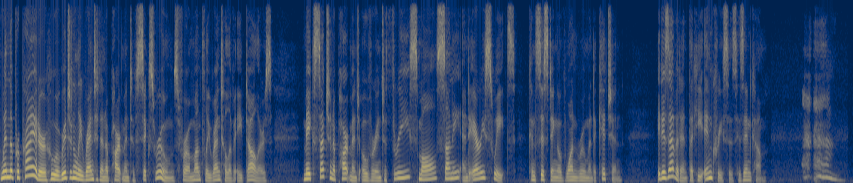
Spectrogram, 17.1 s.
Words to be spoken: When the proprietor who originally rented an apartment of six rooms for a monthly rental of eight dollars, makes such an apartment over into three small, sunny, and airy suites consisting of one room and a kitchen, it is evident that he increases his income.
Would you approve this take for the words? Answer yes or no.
yes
